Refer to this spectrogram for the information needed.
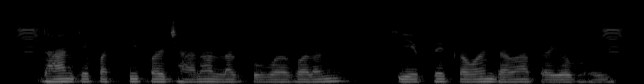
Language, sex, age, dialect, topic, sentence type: Bhojpuri, male, 18-24, Western, agriculture, question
